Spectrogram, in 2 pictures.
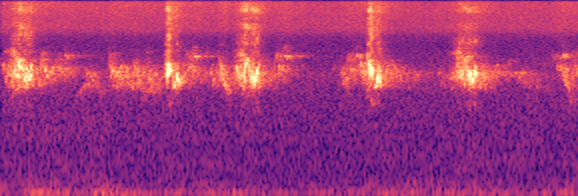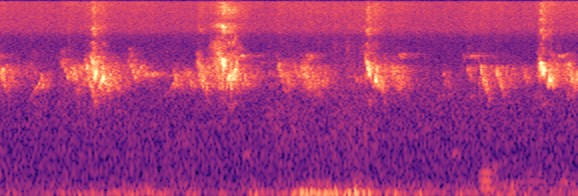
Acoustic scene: park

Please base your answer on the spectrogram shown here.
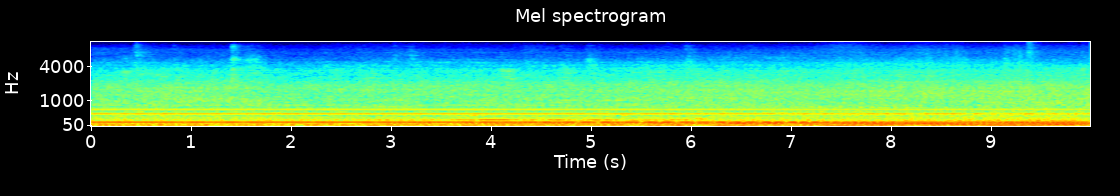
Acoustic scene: bus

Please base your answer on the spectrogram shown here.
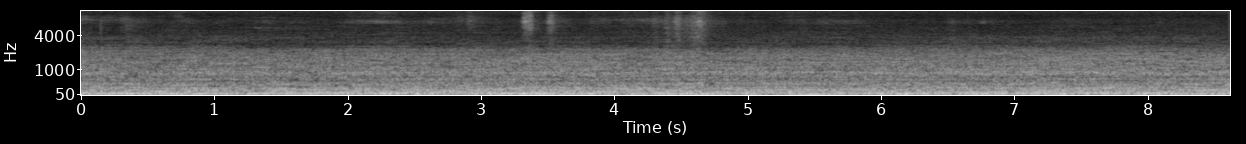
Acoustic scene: car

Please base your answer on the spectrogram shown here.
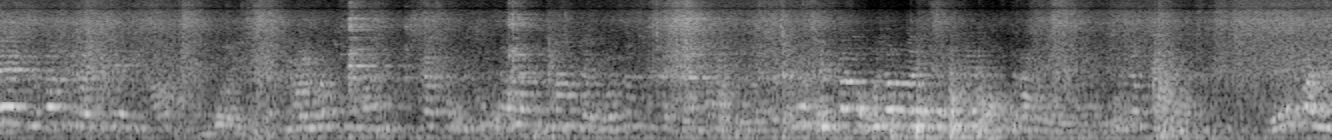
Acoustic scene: crowded indoor space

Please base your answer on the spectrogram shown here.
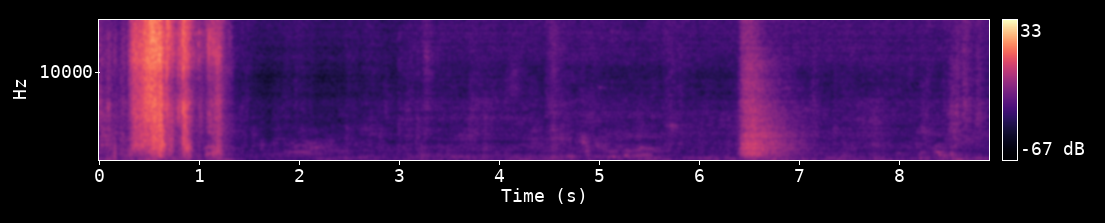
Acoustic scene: crowded indoor space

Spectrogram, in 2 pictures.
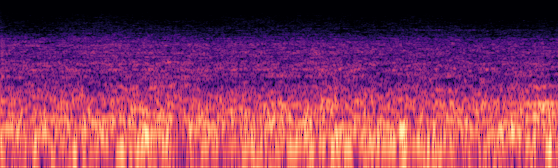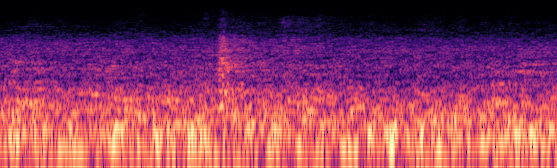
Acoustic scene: subway station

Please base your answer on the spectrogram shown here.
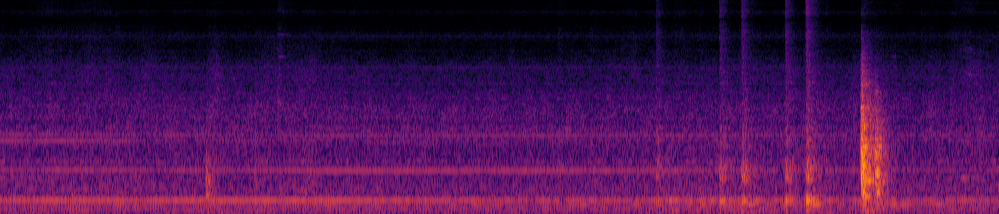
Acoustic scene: kitchen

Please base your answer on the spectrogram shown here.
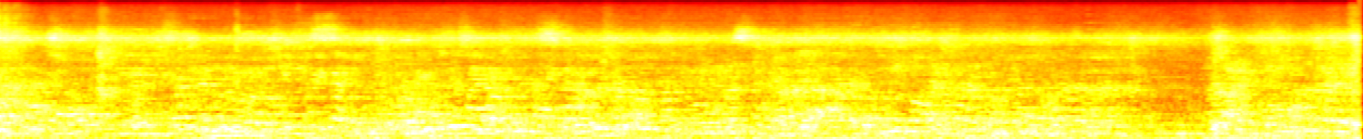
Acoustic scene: cafe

